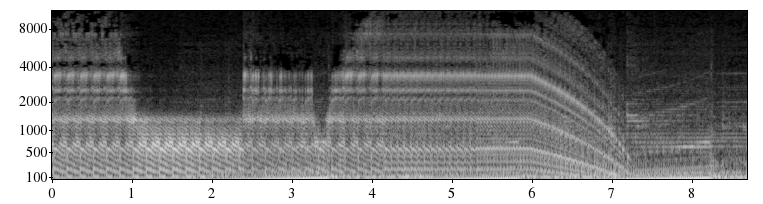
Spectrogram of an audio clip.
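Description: Electronic dance music from a live DJ set: a loud, buzzy synthesizer chord over heavy sub-bass. About six seconds in the whole chord slides down in pitch and drops away, a DJ pitch-down effect, leaving only the deep bass.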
